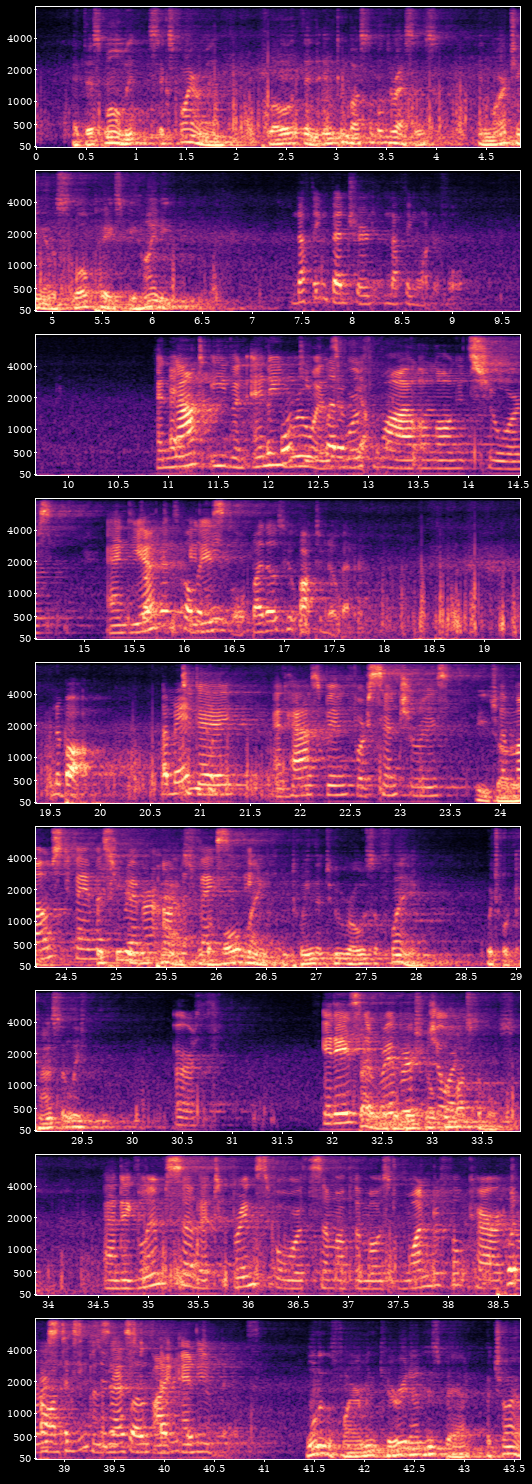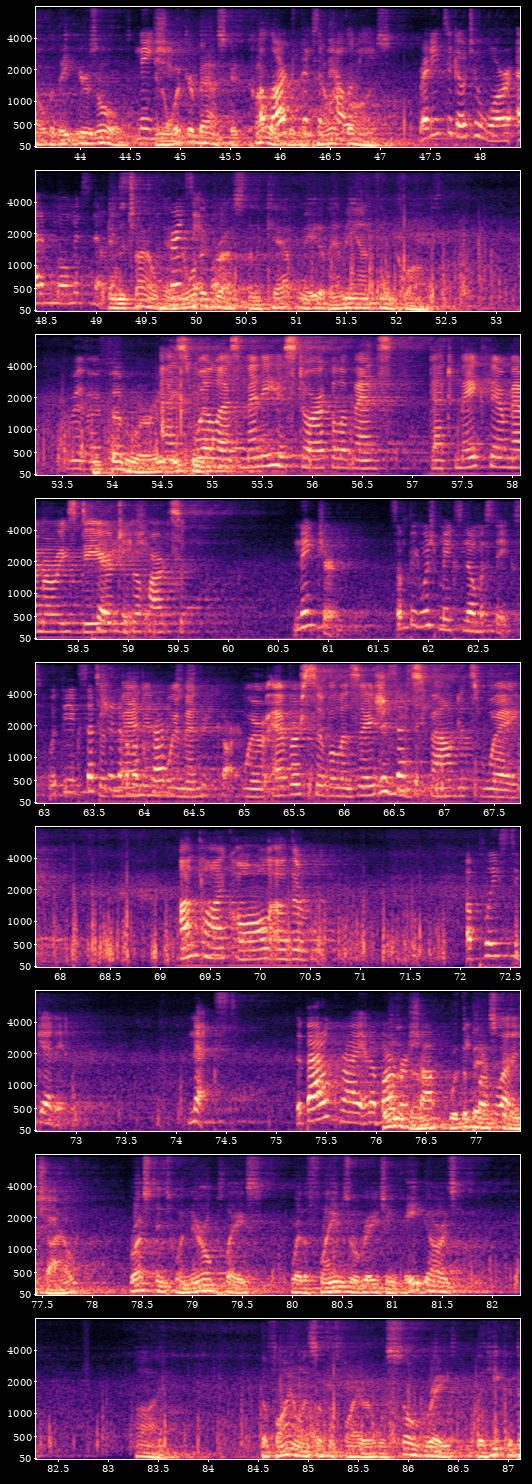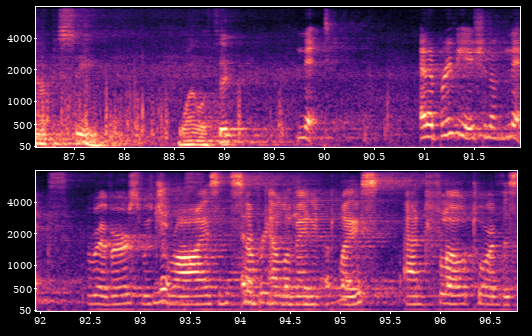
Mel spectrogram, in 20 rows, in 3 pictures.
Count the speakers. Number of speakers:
three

